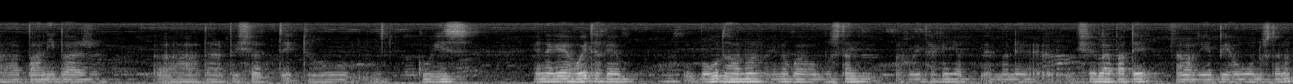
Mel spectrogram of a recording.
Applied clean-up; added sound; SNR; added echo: none; none; none; reverberation time 1.8 s.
